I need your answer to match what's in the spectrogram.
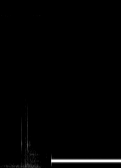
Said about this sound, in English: That's a beep.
